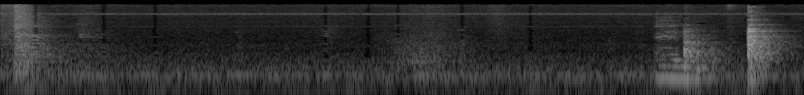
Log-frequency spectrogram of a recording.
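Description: A ceramic plate knocking against a stone countertop: one sharp clink right at the start and a louder one near the end.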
